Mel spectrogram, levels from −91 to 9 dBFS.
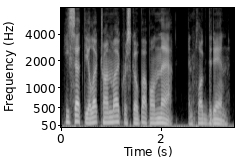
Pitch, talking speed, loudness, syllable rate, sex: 110 Hz, 205 wpm, -19 LUFS, 6.0 syllables/s, male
